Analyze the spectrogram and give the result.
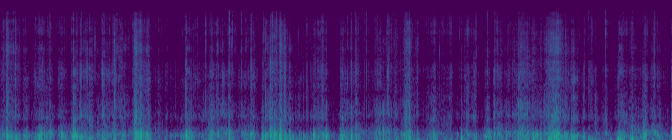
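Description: A solid, hand-sized white polystyrene foam ball, held in both hands, is scratched with long acrylic nails. It gives a steady, dense run of soft scratchy, crunchy squeaks, mostly low and muffled with a faint bright hiss, rising and falling in quick bursts throughout.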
